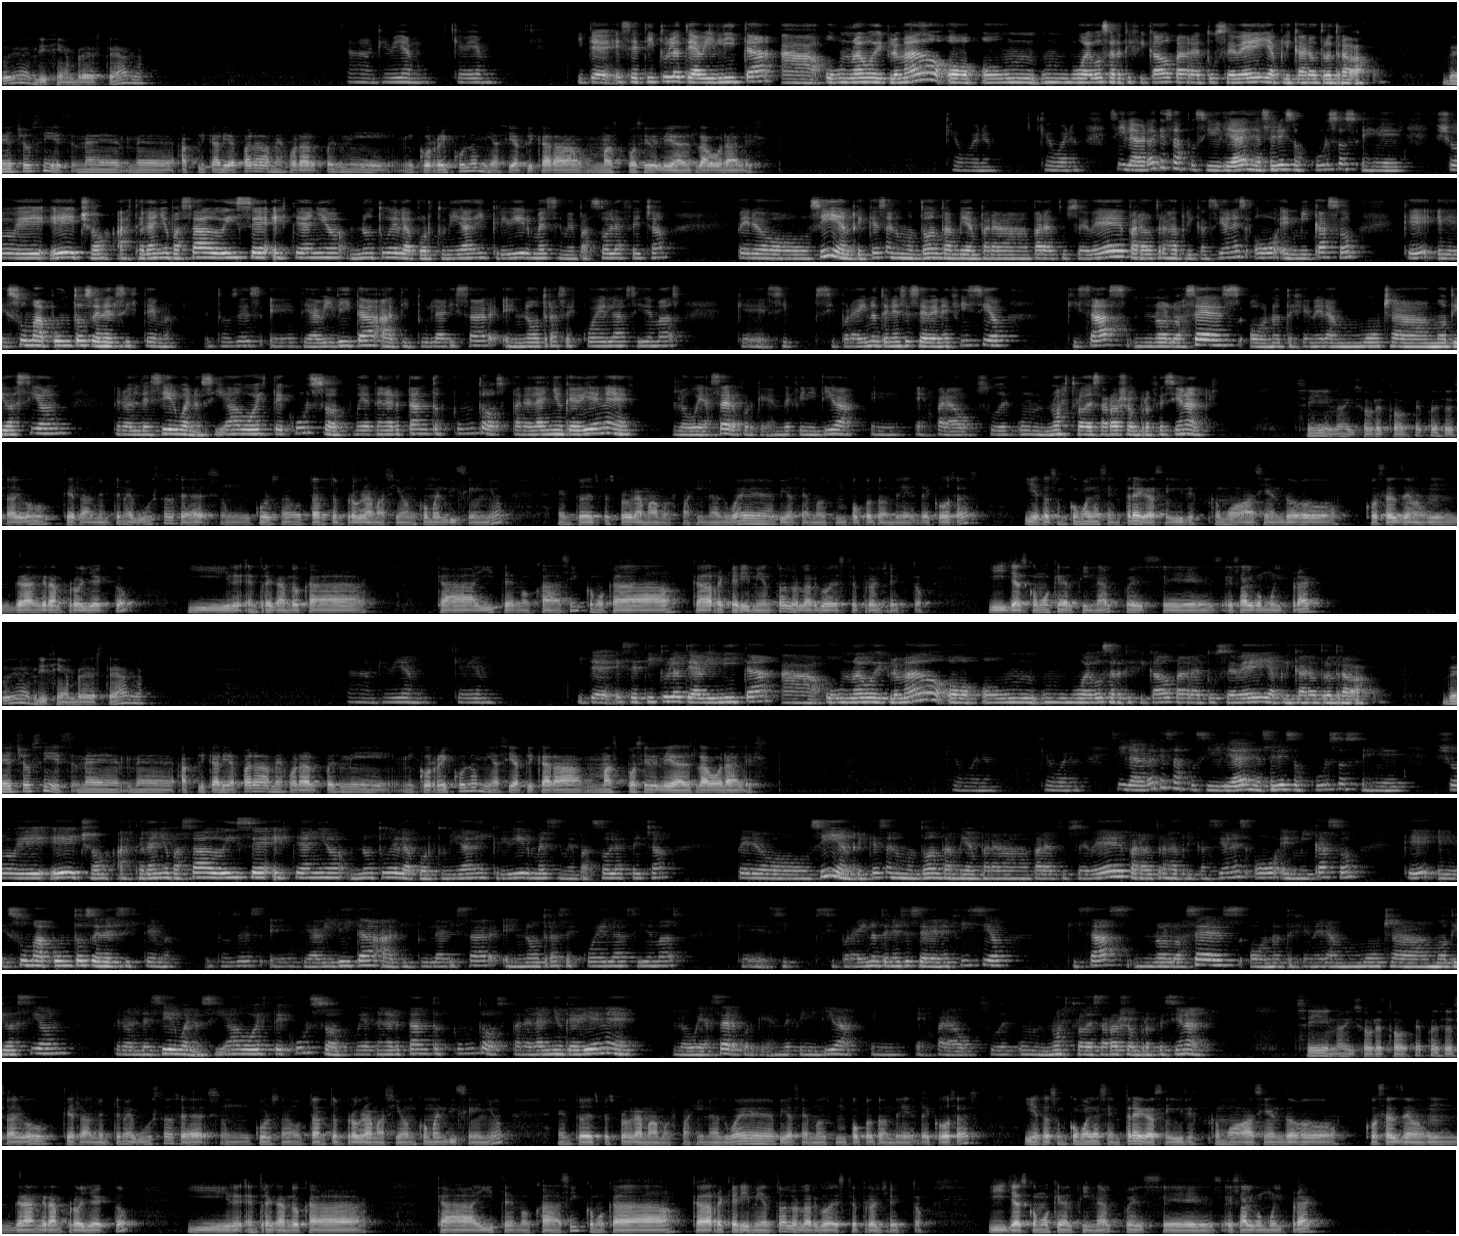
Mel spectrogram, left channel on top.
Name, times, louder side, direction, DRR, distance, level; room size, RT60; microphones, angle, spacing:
voice 1, 0.0-1.4 14.4-22.2 71.2-77.8 78.3-82.5 83.0-88.6 89.2-91.0 91.7-96.5 97.2-100.5, right 1 dB, 20° right, 1.2 m, -27 dB
voice 2, 3.5-4.3 4.5-4.9 5.8-13.8 24.1-24.5 25.0-35.8 36.5-45.4 45.7-50.4 51.0-53.8 54.3-58.9 59.3-64.5 64.9-70.3, left 3 dB, 65° left, 1.0 m, -26 dB
16.0 x 10.0 x 4.7 m
head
